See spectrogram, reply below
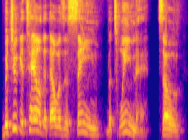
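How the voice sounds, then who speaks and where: A man's voice: on the high side, big pitch swings, a little slow, darkish tone. Casual guy doing gaming commentary. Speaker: video game channel host.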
